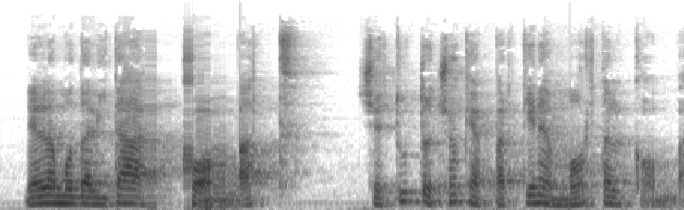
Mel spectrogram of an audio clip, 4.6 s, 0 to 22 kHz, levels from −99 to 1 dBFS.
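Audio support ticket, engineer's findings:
Robotic sound from repeated short buffers, 0.98–1.60 s: speech turns to a rigid metallic buzz near 66.7 Hz. Likely cause is late input delivery, with playback looping the last 15 ms fragment. Roughly half the audio in this span is repeats, the real material skipped.

Block of digital silence, 1.80 s: 2 ms dropout just before "c'è tutto ciò che", hard cut to silence, heard as a tick. Second block at 3.80 s, 5.33 ms, heard as a tick or dip, consistent with a 256-sample output buffer left unfilled at 48 kHz.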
